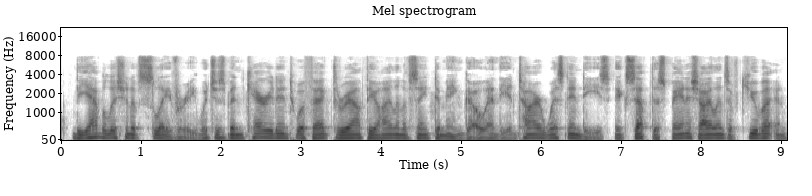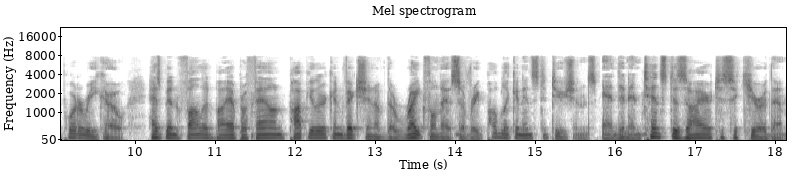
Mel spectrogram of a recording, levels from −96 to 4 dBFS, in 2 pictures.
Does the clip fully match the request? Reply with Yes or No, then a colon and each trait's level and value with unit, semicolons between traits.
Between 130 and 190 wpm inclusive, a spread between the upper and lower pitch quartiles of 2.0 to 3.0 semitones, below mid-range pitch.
No: average, 170 wpm; average, 3.7 semitones; low, 105 Hz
